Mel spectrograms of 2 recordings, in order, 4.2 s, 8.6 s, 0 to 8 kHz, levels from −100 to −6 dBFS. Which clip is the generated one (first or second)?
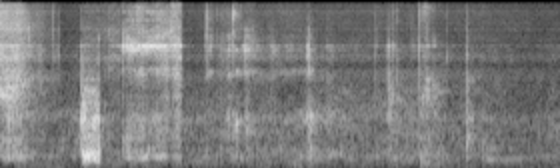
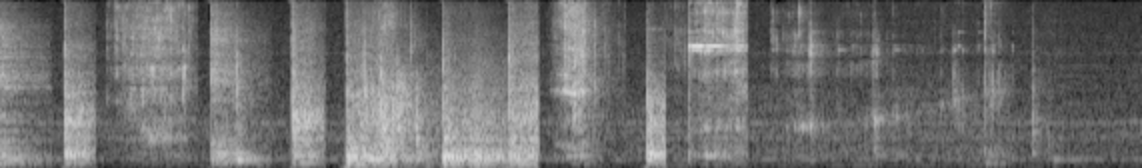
first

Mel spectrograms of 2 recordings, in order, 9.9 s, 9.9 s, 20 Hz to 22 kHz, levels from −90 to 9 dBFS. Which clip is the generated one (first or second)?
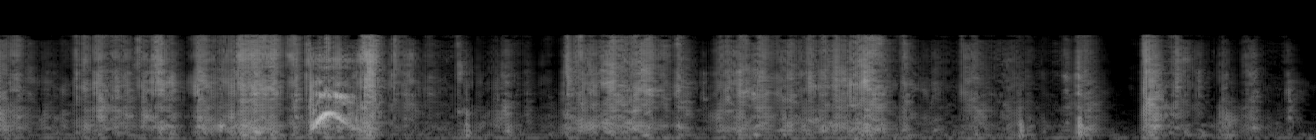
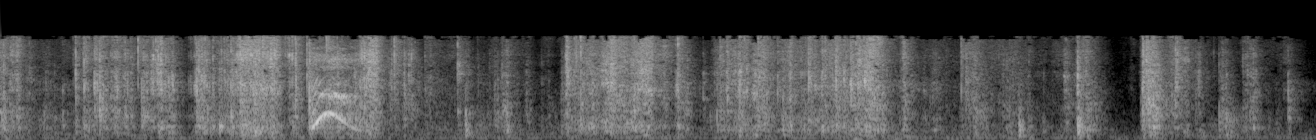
first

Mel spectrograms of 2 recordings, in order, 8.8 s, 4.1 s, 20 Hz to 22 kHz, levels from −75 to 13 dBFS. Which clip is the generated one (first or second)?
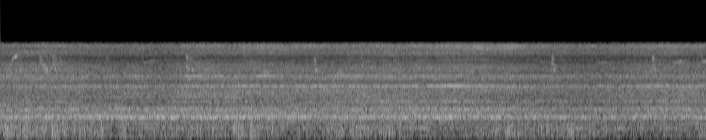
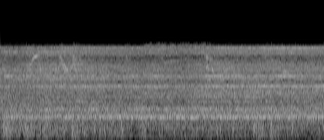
second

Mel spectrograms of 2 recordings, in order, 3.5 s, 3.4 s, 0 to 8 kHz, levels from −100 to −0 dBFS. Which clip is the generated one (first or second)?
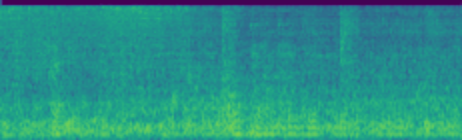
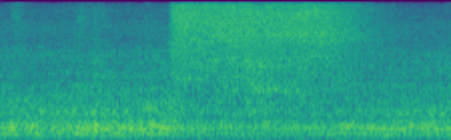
first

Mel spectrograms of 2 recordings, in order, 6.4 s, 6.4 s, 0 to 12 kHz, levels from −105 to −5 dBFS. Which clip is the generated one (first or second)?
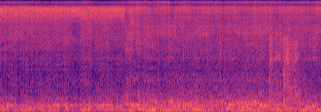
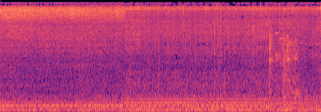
first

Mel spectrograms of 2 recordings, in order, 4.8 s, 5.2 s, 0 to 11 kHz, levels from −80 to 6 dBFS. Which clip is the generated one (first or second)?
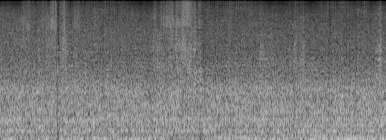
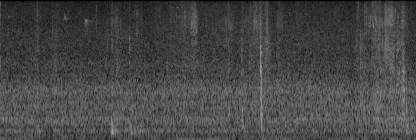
first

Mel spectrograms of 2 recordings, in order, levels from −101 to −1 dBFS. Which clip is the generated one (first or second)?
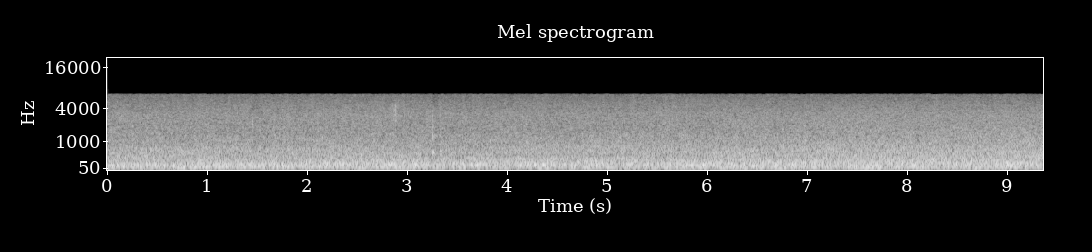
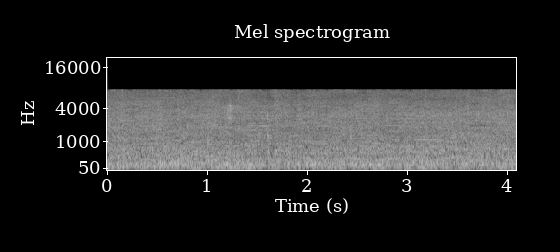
second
